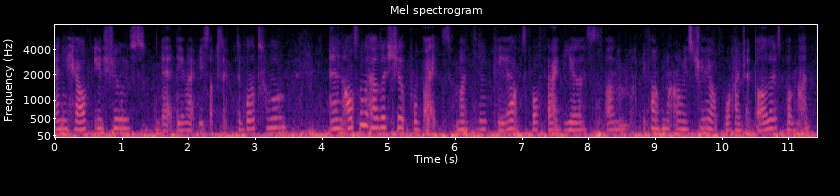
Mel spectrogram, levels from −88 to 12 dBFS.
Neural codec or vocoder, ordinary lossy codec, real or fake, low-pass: codec, 16 kHz, 2 kbps, FreqCodec, smaller model; none; fake; none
